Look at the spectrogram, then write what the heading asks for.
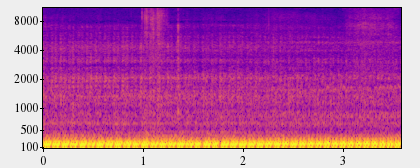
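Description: Ducati Streetfighter V4 motorcycle engine running while riding, a loud, close, steady low rumble with rhythmic pulsing and faint clatter throughout.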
